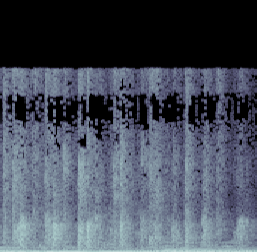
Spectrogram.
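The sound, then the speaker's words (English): An audience claps together for all the participants in a steady, dense patter of applause, loud, over a low sustained hum or tone underneath. “Let's clap for all of our participants.”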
